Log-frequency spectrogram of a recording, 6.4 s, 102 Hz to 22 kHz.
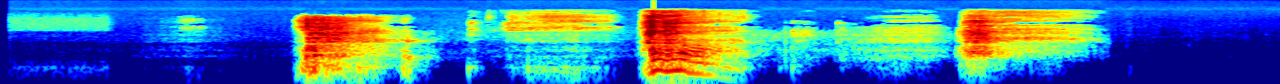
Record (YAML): exhalation_length: 6.4 s
exhalation_amplitude: 32768
exhalation_signal_mean_std_ratio: 0.27
survey_phase: beta (2021-08-13 to 2022-03-07)
age: 45-64
gender: Female
wearing_mask: 'No'
symptom_cough_any: true
symptom_runny_or_blocked_nose: true
symptom_sore_throat: true
symptom_fatigue: true
smoker_status: Ex-smoker
respiratory_condition_asthma: false
respiratory_condition_other: false
recruitment_source: Test and Trace
submission_delay: 7 days
covid_test_result: Negative
covid_test_method: RT-qPCR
